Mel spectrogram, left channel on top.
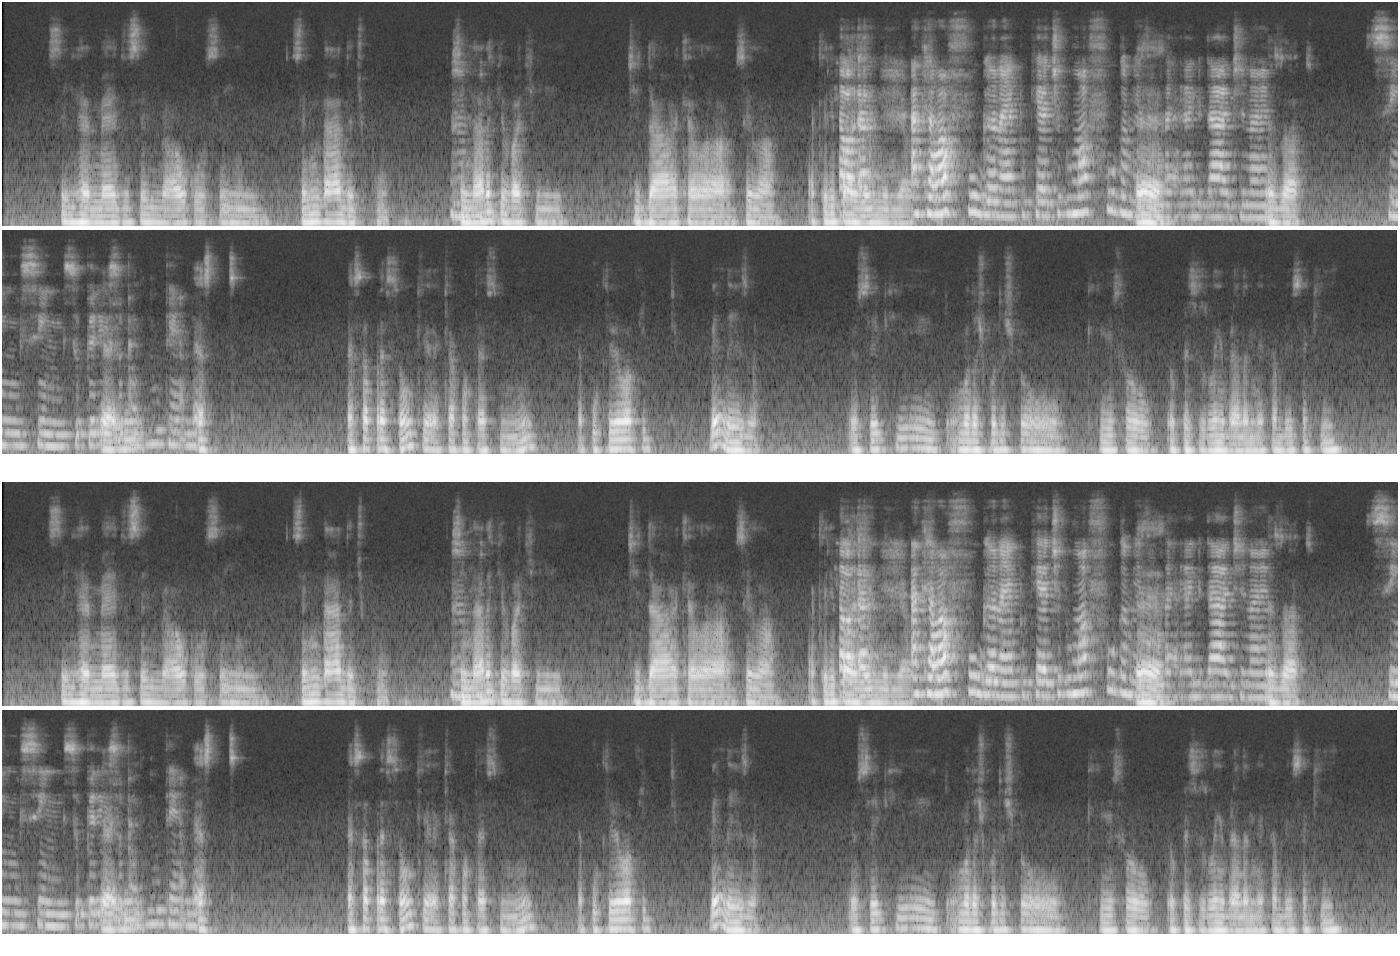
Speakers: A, on the left; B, on the right.
A: sem remédio, sem álcool, sem, sem nada, tipo,
B: Uhum.
A: sem nada que vai te, te dar aquela, sei lá, aquele
B: Aquela,
A: prazer
B: é-
A: imediato.
B: aquela
A: assim.
B: fuga, né? Porque é tipo uma fuga mesmo
A: É,
B: da realidade, né?
A: exato.
B: Sim, sim, super,
A: E aí,
B: super entendo.
A: essa, essa pressão que, é, que acontece em mim é porque eu acredito, beleza. Eu sei que uma das coisas que eu, que isso eu, eu preciso lembrar da minha cabeça é que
